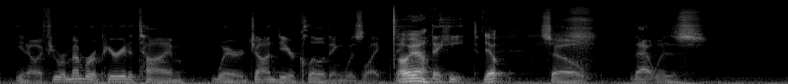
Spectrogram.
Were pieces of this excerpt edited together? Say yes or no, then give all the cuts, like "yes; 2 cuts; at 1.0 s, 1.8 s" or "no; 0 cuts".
no; 0 cuts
